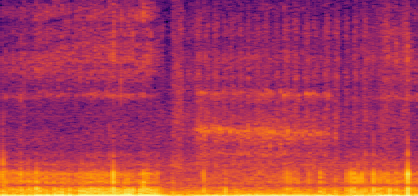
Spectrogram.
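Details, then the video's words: Cat dozing off near an open window in sunshine, purring with a deep, even throb of rapid low pulses, fading slightly after the opening seconds while staying steady. "My Cat Makes Sounds"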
